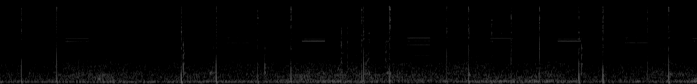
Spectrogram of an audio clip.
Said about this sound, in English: So depending on the direction that I push it, I've got lights lighting up and I've also got uh, four little uh, tones beeping.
